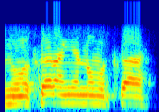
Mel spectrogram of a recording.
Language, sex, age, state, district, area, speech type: Odia, male, 45-60, Odisha, Nuapada, urban, conversation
